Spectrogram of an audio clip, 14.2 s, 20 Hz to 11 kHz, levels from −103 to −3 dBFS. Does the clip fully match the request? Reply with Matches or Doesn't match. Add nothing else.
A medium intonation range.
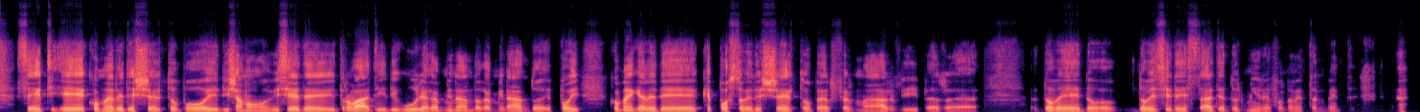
Matches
